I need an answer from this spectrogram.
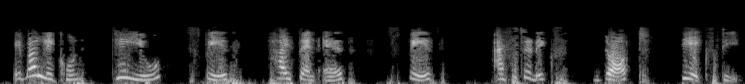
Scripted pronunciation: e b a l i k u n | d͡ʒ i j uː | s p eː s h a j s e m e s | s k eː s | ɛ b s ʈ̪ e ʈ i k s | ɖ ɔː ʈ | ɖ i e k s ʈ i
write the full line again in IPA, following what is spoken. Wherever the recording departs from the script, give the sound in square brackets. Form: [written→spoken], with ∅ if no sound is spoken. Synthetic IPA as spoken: e b a l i [k→kʰ] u n | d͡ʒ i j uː | s p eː s h a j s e [m→n] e s | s [k→p] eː s | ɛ [b→∅] s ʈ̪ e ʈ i k s | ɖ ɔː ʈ | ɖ i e k s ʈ i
